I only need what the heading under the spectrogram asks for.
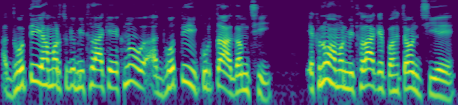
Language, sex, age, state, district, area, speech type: Maithili, male, 45-60, Bihar, Saharsa, urban, spontaneous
